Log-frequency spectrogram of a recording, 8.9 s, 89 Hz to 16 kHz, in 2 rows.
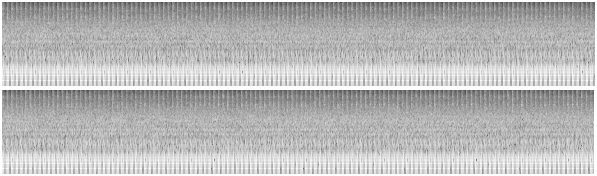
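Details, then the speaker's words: Generac 5500 W WheelHouse generator with Briggs engine 204412-0142-E1, after replacing the ignition coil: steady even drone with a regular firing beat, no misses. It starts and stays running under power; output is 123 V, though engine speed is slightly slow. "This time the engine started and stayed running. The engine sounds good and we're making power."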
